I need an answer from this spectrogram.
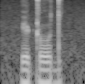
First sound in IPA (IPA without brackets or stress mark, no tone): ɪ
